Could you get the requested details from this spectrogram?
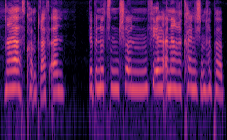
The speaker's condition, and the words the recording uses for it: Deafness. Viele Hörende, mit denen ich bin, die vergessen manchmal, dass ich gehörlos bin, weil ich spreche.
